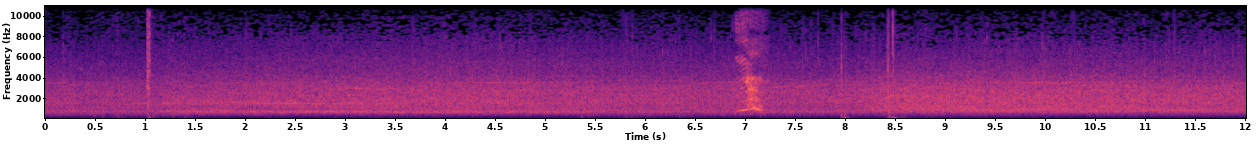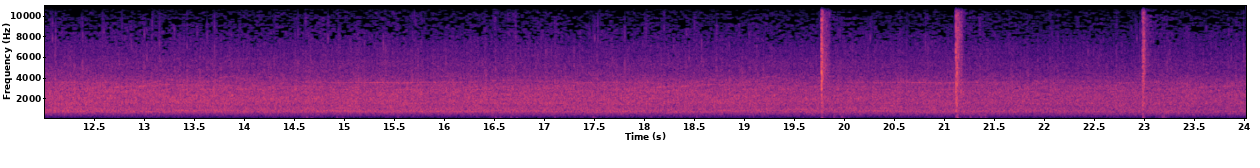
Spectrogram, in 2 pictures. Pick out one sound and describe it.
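Punches and body blows land with sharp thuds.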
